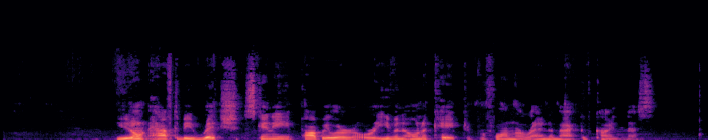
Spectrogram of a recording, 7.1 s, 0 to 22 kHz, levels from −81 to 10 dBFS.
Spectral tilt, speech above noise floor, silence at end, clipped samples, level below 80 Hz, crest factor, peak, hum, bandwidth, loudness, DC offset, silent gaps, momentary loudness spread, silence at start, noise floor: -6 dB/octave; 45 dB; 0.6 s; under 0.1%; -62 dBFS; 20 dB; -2 dBFS; none; 13.5 kHz; -21 LUFS; under 0.1%; none; 16 LU; 1.15 s; -66 dBFS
